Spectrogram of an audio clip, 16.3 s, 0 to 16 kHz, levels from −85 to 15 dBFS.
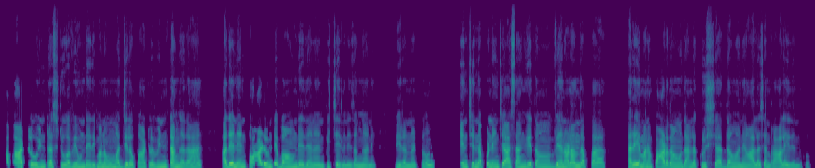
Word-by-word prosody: ఆ - - +1
పాటలు 220 +2 +4 0.2
ఇంట్రెస్టు 220 0 -1
అవి 220 +4 -1
ఉండేది. 210 -2 0
మనం 215 +1 +1 0.2
మధ్యలో 230 +3 +2
పాటలు 205 +2 -1
వింటాం 240 +3 +3
గదా! 170 +2 -1 0.7
అదే 265 +4 +8
నేను 245 -2 0
పాడి 225 +3 +4
ఉంటే 250 +1 +1
బావుండేది 220 0 0
అని 195 -1 -2
అనిపించేది 190 0 -3
నిజంగానే 180 0 -4 0.4
మీరన్నట్టు. 200 +1 -3 0.7
నేను 255 -3 0
చిన్నప్పటి 260 -1 0
నుంచి 240 +1 -1
ఆ - - +4 0.2
సంగీతం 240 +2 0 0.3
వినడం 240 +6 +3
తప్ప, 240 +2 -6 0.8
అరే! 225 +2 +6
మనం 230 -1 0
పాడదాం 255 +5 +2 0.2
దాంట్లో 235 -1 -2
కృషి 220 -3 -3
చేద్దాం 220 -2 -1
అనే 200 0 -3
ఆలోచన 225 +3 -2
రాలేదు 190 +1 -1
ఎందుకో. 165 +1 -13
220 Hz, 130 wpm, -22 LUFS, 200-235 Hz, 0.8 s, అదే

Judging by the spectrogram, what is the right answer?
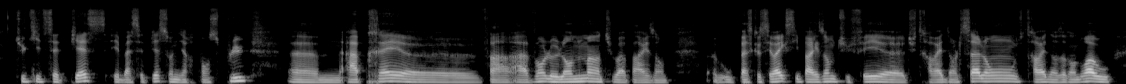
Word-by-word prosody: tu 135 - -4
quittes 125 -1 -5
cette 120 -4 -3
pièce, 155 +2 +1
et 115 - -4
bah 105 -1 -2
cette - - -10
pièce, 140 -1 -3
on - - 0
n'y 110 -1 -1
repense 105 0 -9
plus. 170 +3 +1 0.4
Hem, 105 -2 -2
après, 135 +6 +3
heu, 105 -3 -1
enfin, 105 0 -2
avant 105 +6 0
le 130 -2 +4
lendemain, 130 +2 +3
tu - - -16
vois, 105 -2 0
par 100 0 -3
exemple. 100 -2 -5 0.4
Heu, - - -5
ou 110 +1 -5
parce 105 +1 -2
que 115 - -5
c'est 115 - -7
vrai 135 - +7
que - - -10
si 130 -2 -6
par 120 -1 +3
exemple 130 +3 +1
tu 125 -3 -9
fais, 125 +4 +1
heu, 105 -2 +1
tu - - -13
travailles 105 0 -3
dans 110 -1 -4
le 105 - -5
salon, 140 +1 +3
ou 130 - -2
tu 130 - -14
travailles 115 -2 +1
dans 110 -1 -2
un 110 - -1
endroit 125 +5 +6
où 115 -1 0
115 Hz, 255 wpm, -24 LUFS, 105-135 Hz, 0.4 s, vrai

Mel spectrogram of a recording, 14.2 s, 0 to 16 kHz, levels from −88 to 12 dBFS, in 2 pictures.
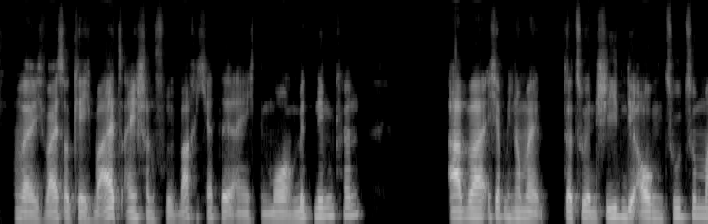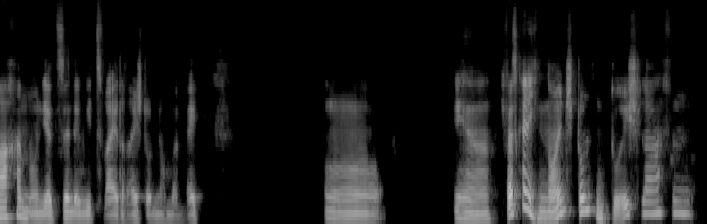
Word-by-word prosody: Weil 110 -4 +3
ich 100 0 -8
weiß, 110 +3 +3
okay, 110 0 +1
ich 105 0 -3
war - - +5
jetzt 145 0 +4
eigentlich 120 +2 +1
schon 110 -4 -5
früh 105 -1 -8
wach. 130 +4 0
Ich 130 0 -16
hätte 125 +1 +1
ja - - 0
eigentlich 100 0 -7
den 95 - -9
morgen 105 0 +1
mitnehmen 140 +4 0
können. 150 +4 -5 0.8
Aber 130 +1 +8
ich 120 - -6
habe 135 -2 +1
mich 125 - -4
nochmal 115 -3 0 0.2
dazu 120 - +2
entschieden, 125 +4 +2
die 130 - +4
Augen 115 0 +4
zuzumachen 135 +1 -2
und 100 +1 -6
jetzt 100 +1 -3
sind 110 - -1
irgendwie 95 0 -6
2, 90 0 -7
3 90 +1 -9
Stunden 90 -1 -10
nochmal 85 -3 -16
weg. - - -8 1.2
Hm, 100 -4 -6 0.7
ja, 105 -3 -5
ich - - -23
weiß 160 +2 +3
gar - - +1
nicht, 120 - 0
9 110 - 0
Stunden 230 - -3
durchschlafen? 190 +5 -7
115 Hz, 200 wpm, -23 LUFS, 105-135 Hz, 1.2 s, Aber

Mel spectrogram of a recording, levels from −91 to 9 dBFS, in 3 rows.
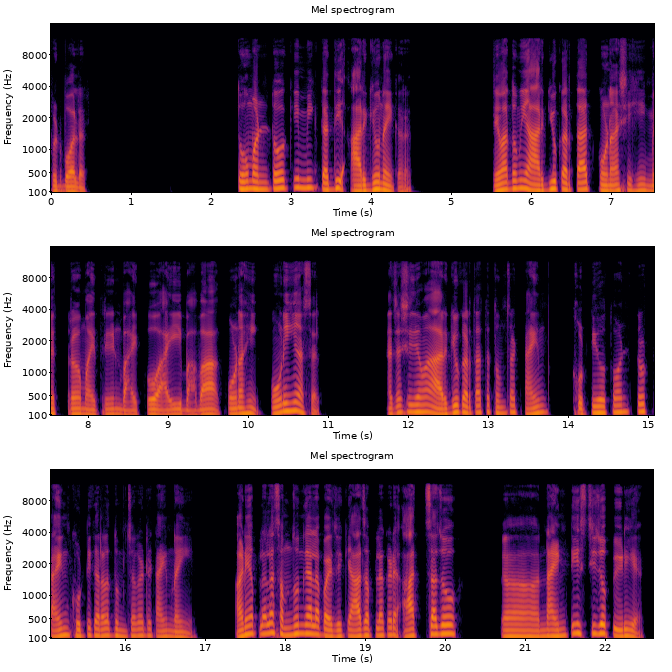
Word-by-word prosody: Footballer. 105 -4 0 1.9
तो 155 0 +5
म्हणतो 160 +1 +3
की 185 0 -1
मी 180 0 +1
कधी 145 +4 +2 0.2
आर्ग्यु 120 +6 +3
नाही 125 -5 +2
करत. 95 -1 -9 1.0
जेव्हा 135 +5 +4
तुम्ही 165 0 +3
आर्ग्यु 130 +3 +3
करतात 145 +1 +2
कोणाशीही 120 0 0
मित्र-मैत्रीण, 110 -1 -3
बायको, 95 +3 -2
आई, 100 +2 -2
बाबा 105 +4 0
कोणही, 120 +1 +1 0.2
कोणीही 170 +8 +3
असेल. 110 -8 -7 0.8
त्याच्याशी 140 +6 -3
जेव्हा 155 -1 +2
आर्ग्यु 115 +7 +2
करता, 145 -1 0
तर - - -3
तुमचा 130 +3 -3
टाईम 120 +6 0 0.4
खोटी 115 +4 -3
होतो 140 +2 +2
आणि 150 +1 -1
तो 160 - +2
टाईम 130 +5 +1
खोटी 135 +2 -2
करायला 140 0 0
तुमच्याकडे 135 +2 -3
टाईम 120 +1 -3
नाही 110 -1 -1
आहे. 105 - -15 0.5
आणि 150 +7 +5
आपल्याला 180 +2 +1
समजून 175 0 +1
घ्यायला 180 -2 +4
पाहिजे 130 -1 +2
की 130 +1 -5
आज 130 +3 +2
आपल्याकडे 145 +1 -1
आजचा 140 +6 +1
जो 185 +1 +4 0.6
अ, 125 -1 +2
90ज 140 +8 +1
ची 185 - -2
जो 190 - +6
पिढी 135 -2 +2
आहे, 100 - -6
135 Hz, 145 wpm, -23 LUFS, 115-150 Hz, 1.9 s, जो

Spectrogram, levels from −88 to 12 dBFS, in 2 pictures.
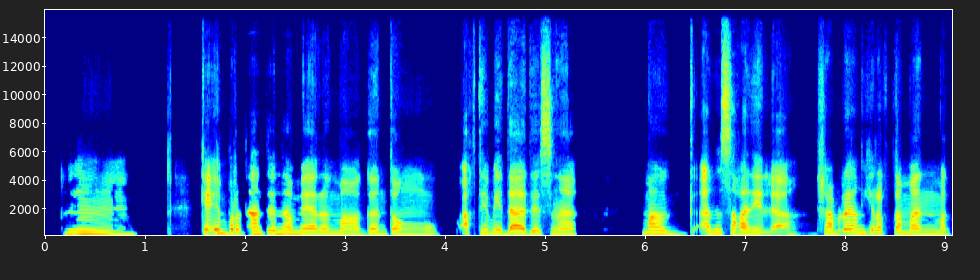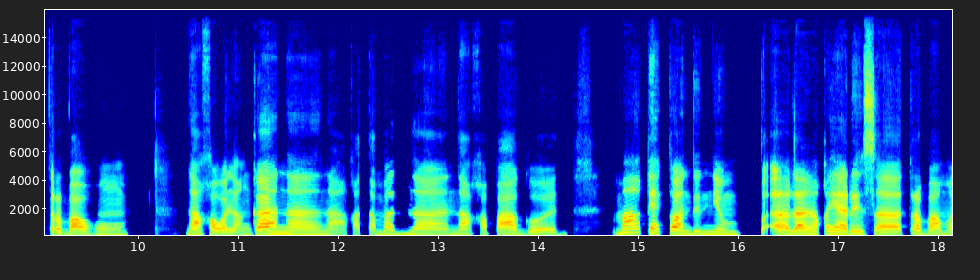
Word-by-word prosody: Mm, 225 -5 -3 0.6
kaya 250 0 +5
importante 250 -4 +3
na 220 -1 +1
meron 200 -1 +1
mga 190 0 0
ganitong 185 -2 -3 0.2
aktibidades 215 -6 +3
na 195 -1 0 0.7
mag-ano 225 +2 0
sa 255 0 +3
kanila. 210 -1 +1 0.2
Siyempre 235 +3 +2
ang 260 -1 0
hirap 225 -3 -2
naman 205 -2 +1
magtrabaho 190 -1 0
kung 180 -2 -9 0.7
nakakawalang 185 -3 -1
gana, 225 -2 +2
nakatamad 190 +5 -7
na, 195 -2 -4
nakakapagod, 195 -1 -3 0.5
maapektuhan 270 -4 +1
din 200 -1 -7
yung, 195 0 -4 0.4
ah, 215 -1 +4
lalo 210 +1 +3
na - - -23
kunyari 210 -4 +2
sa 190 -2 +3
trabaho 190 -1 -1
205 Hz, 105 wpm, -21 LUFS, 190-230 Hz, 0.7 s, kaya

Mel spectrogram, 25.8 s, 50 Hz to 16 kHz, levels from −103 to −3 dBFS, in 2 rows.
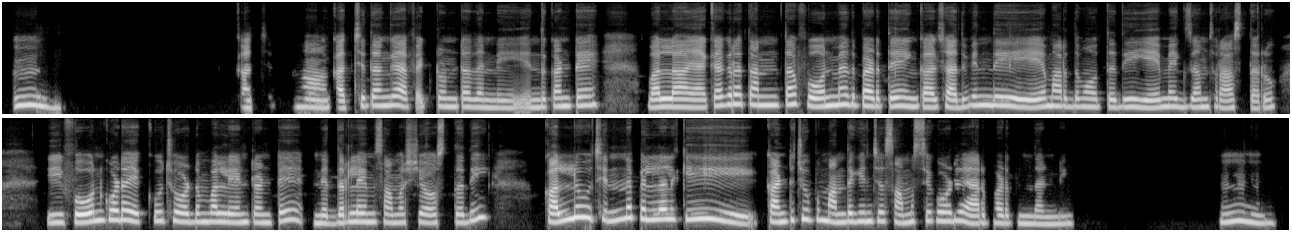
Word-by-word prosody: హ్మ్. 260 -4 0 1.9
ఖచ్చి 205 +4 -5 0.4
ఆ! - - 0 0.3
ఖచ్చితంగా. 255 +7 0
ఎఫెక్ట్ 225 - -9
ఉంటదండి. 220 -3 -2 0.2
ఎందుకంటే 240 +4 -1 0.7
వాళ్ళ 225 +2 +5 0.3
ఏకాగ్రత 280 +6 0
అంతా 270 +1 +1
ఫోను 240 0 +3
మీద 285 -1 +2
పెడితే, 240 -1 +2 0.2
ఇంకా 230 -1 -2
ఆల్లు 215 +1 -3
చదివింది 265 +5 +1 0.4
ఏం 235 +3 +1
అర్థమవుతది? 225 -2 -3 0.2
ఏం 215 +2 0
ఎగ్జామ్స్ 220 +1 -4
రాస్తారు? 200 0 -5 0.7
ఈ - - +1
ఫోను 245 +4 +6
కూడా 305 0 +4
ఎక్కువ 250 +2 -6
చూడడం 250 -2 +1
వల్ల 255 0 +3
ఏంటంటే 235 +2 -1 0.4
నిద్రలేని 250 +4 +1
సమస్య 235 +2 -3
వస్తది. 235 +6 -3 0.7
కళ్ళు 305 +10 +6 0.2
చిన్న 300 +3 0 0.2
పిల్లలకి 320 0 +3 0.8
కంటి 255 +3 +3
చూపు 315 -1 -1
మందగించే 260 +2 0
సమస్య 250 +4 -3
కూడా 270 +1 +1 0.2
ఏర్పడుతుందండి. 210 -2 -4 1.6
హ్మ్. 240 -4 -2
240 Hz, 95 wpm, -23 LUFS, 220-265 Hz, 1.9 s, ఫోను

